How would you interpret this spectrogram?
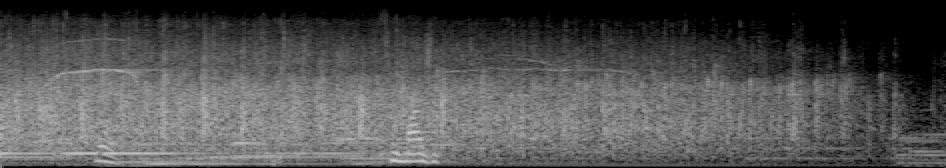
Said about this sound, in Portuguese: Dê uma salva de palmas a Jesus, vamos lá.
